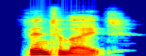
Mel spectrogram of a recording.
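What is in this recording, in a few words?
"ventilate", English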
